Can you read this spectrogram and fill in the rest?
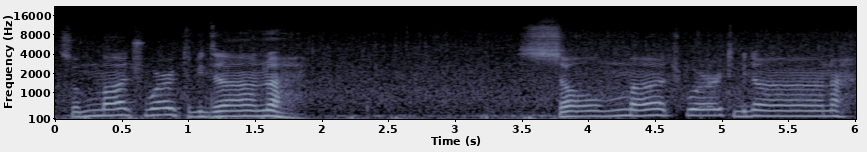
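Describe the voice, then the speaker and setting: A man's voice: high voice, fairly even intonation, drawn-out words, slight background noise. A man live-streaming from his room, sniffly, muttering casually to himself as he sets things up, with slangy, offhand talk. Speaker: livestreamer. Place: home room.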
